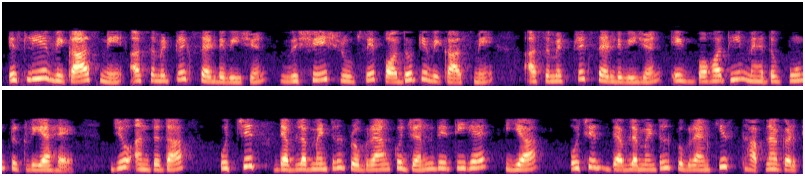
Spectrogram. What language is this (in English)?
Hindi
